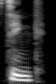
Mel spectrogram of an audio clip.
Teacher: Many Nigerian speakers substitute t for th pronouncing think as tink.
